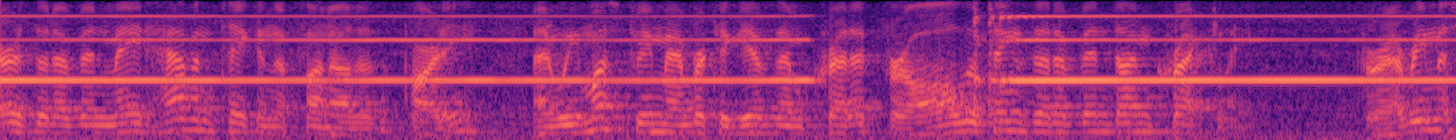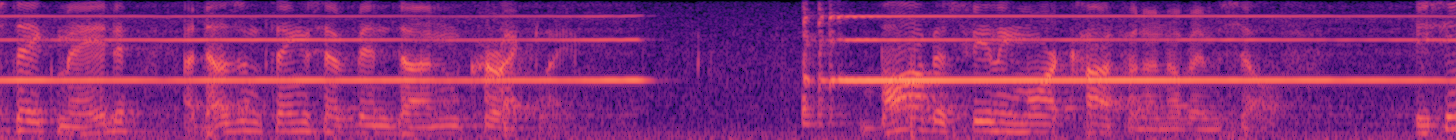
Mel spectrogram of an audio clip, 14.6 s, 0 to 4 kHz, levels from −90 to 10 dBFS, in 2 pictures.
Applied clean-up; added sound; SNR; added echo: none; Bowed string instrument; -4 dB; none.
